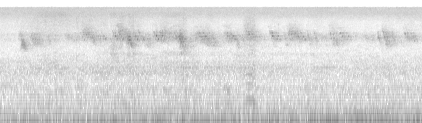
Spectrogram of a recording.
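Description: Small birds chirping: short, high, falling notes repeating a couple of times a second, over a steady low rumble.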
